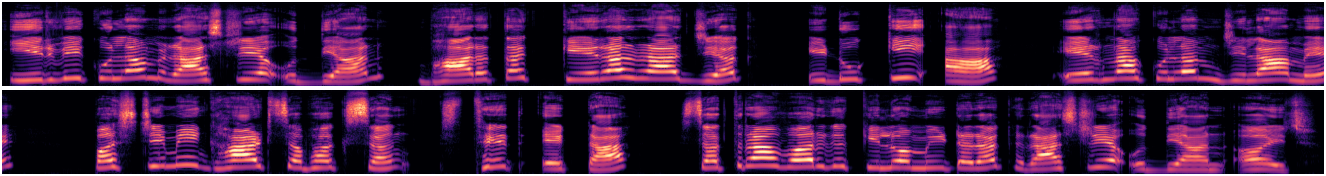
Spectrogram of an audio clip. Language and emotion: Maithili, neutral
